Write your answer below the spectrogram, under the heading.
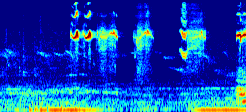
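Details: Blue-crowned hanging parrot in full voice, serving as training song for other birds: a few quick, thin, very high chirps and buzzy bursts with short silences between, over a soft low hum.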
